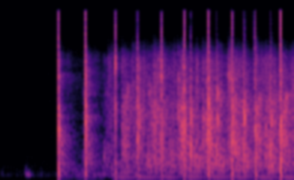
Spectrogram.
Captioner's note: applause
